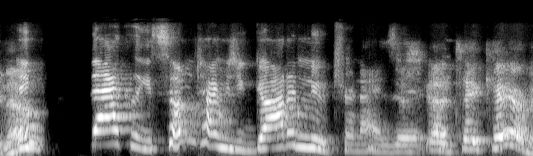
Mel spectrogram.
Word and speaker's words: Neutronize: you pronounce that supplement yes this is neutronize ah neutronize it's like nutrition and neutralize so like we're getting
